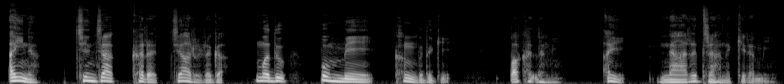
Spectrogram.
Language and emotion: Manipuri, fearful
